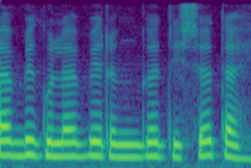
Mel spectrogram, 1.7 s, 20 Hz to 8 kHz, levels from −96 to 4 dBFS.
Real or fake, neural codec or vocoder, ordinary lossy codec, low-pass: real; none; none; 7.2 kHz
